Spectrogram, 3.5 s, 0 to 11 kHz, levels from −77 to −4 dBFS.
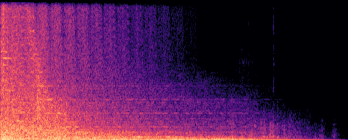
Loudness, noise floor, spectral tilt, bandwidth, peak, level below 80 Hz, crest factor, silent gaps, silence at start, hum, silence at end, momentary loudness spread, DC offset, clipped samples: -15 LUFS; -37 dBFS; -4.5 dB/octave; 11 kHz; 0 dBFS; -22 dBFS; 16 dB; none; 0 s; none; 0 s; 18 LU; 9%; under 0.1%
